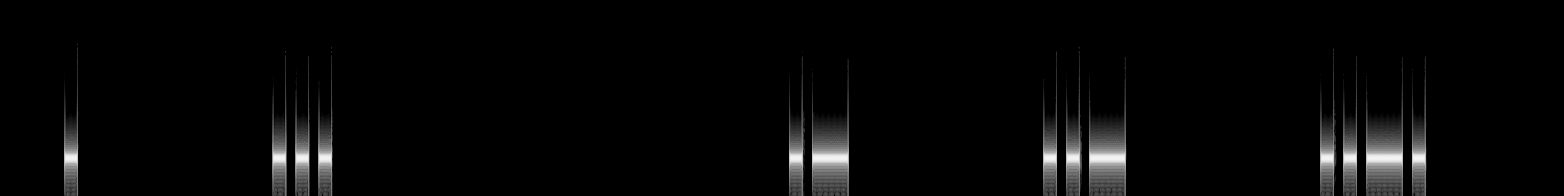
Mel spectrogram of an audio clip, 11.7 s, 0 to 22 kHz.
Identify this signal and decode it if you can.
Morse code, heard as a keyed tone, about 14 wpm, spaced as for 5 wpm, 680 Hz. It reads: ES AUF
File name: Morsekurs / Witze / Witz 23 April 2024 25 F70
